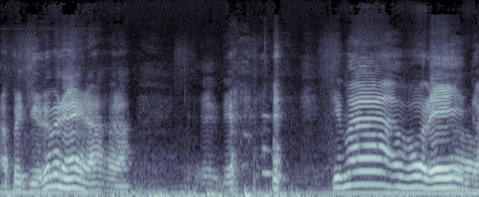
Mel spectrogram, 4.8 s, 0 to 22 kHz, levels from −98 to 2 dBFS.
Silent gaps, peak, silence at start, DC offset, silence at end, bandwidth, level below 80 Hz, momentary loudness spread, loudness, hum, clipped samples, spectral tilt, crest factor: none; -6 dBFS; 0 s; under 0.1%; 0 s; 19.5 kHz; -32 dBFS; 20 LU; -21 LUFS; none; under 0.1%; -5.5 dB/octave; 16 dB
